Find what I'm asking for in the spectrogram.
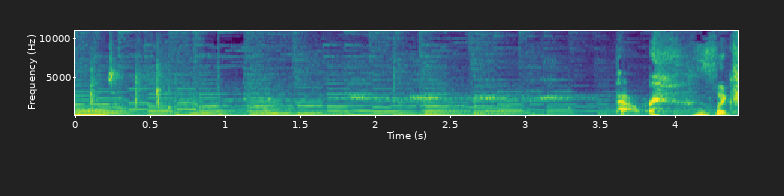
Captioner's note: crickets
